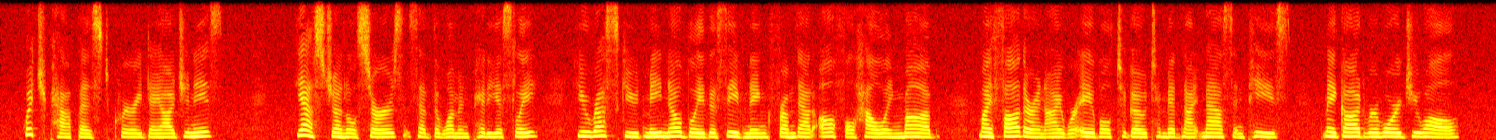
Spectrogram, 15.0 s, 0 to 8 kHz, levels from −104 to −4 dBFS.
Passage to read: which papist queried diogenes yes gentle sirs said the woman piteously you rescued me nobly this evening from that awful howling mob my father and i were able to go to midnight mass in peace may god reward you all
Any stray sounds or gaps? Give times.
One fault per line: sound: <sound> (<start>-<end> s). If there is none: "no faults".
no faults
